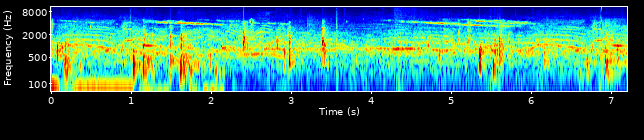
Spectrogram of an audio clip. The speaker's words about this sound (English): As they come toward the line of British and Germans. They're banging their swords and axes on their shields, chanting.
